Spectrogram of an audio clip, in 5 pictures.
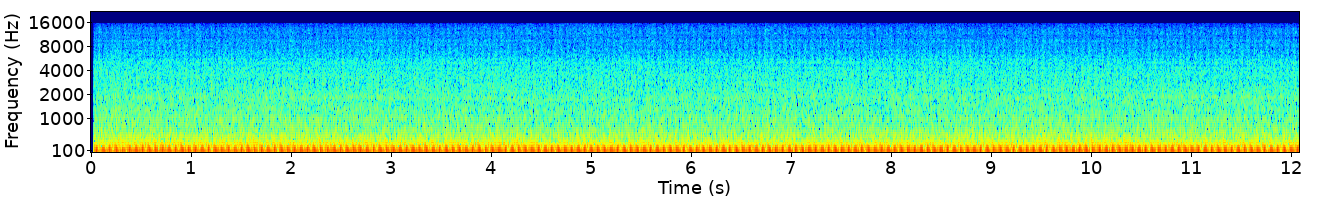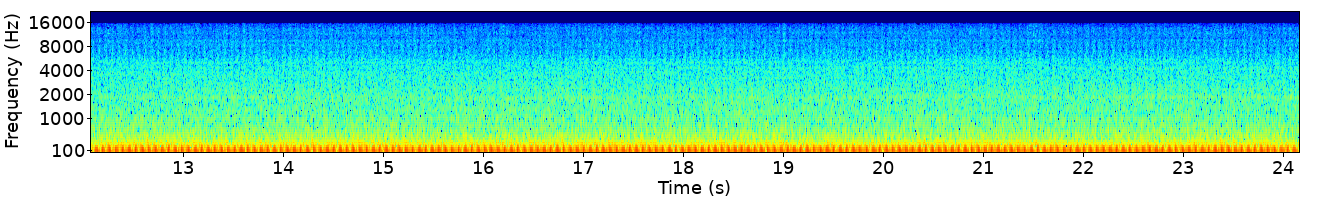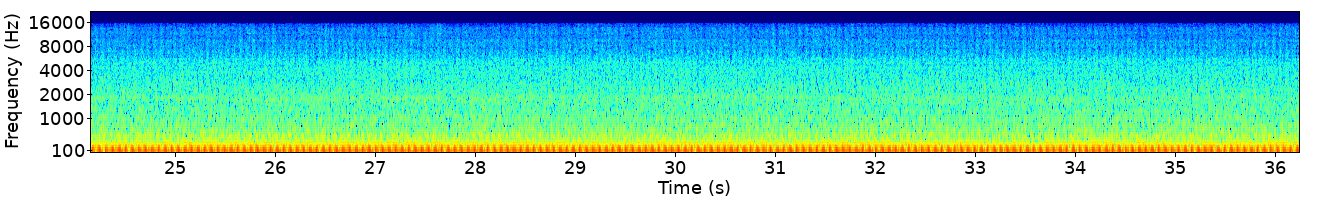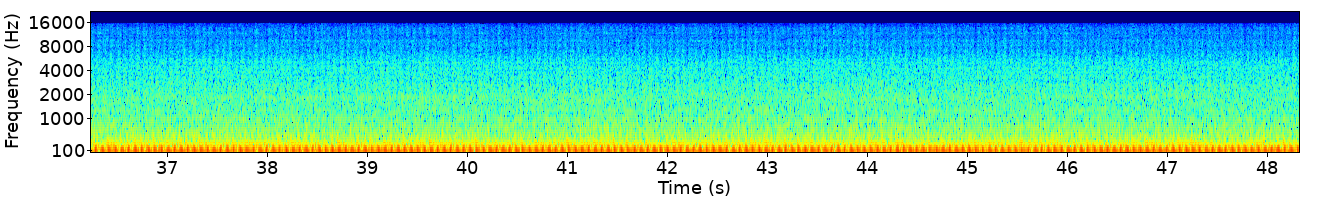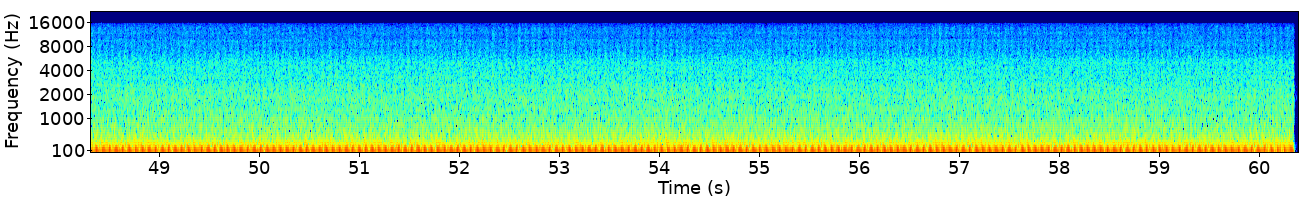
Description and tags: Yanmar Engine Slow
Yanmar boat engine sound during voyage near island Vis.
Boat, Cilinder, Diesel, Engine, Field-Recording, Machinery, Motor, Noise, Sailing, Ship, Two, Yanmar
